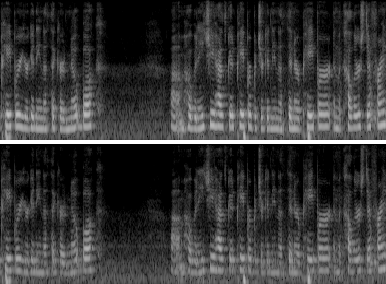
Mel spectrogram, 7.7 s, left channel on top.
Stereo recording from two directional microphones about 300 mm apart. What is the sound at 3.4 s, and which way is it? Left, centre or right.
A woman's voice, left.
